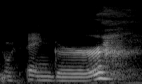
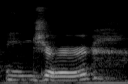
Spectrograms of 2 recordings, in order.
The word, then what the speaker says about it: Northanger: Next, I read Northanger Abbey, which is how you say it, Northanger, not Anger, by Jane Austen.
